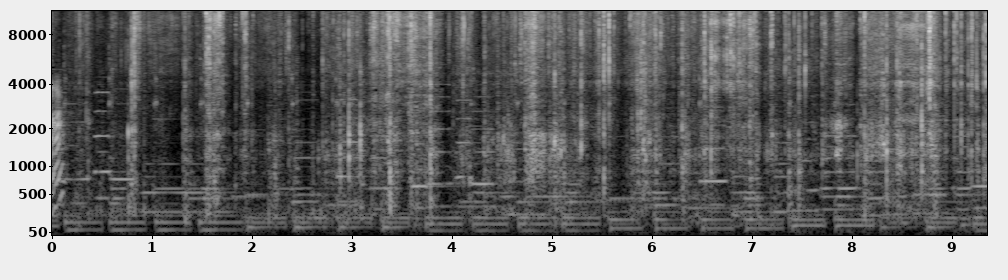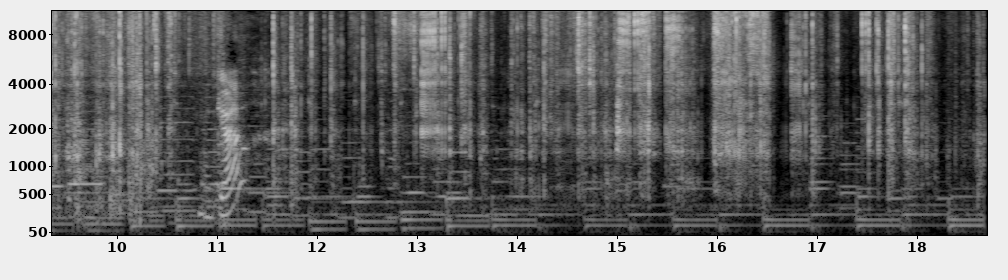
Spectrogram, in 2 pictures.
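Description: Background music with steady bass notes under cardboard and plastic packaging crinkling and scraping as a toy figure is worked loose from a box insert.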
